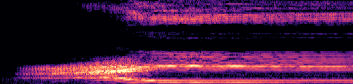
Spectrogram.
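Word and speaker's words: عين: হলো আইন শিক্ষার্থী বন্ধুগণ এই যে কণ্ঠনালীর মধ্যখান থেকে উচ্চারিত হবে এর আগে আমরা হা পড়েছি না একই জায়গা থেকে উচ্চারিত হবে এই দুইটি হরফ আইন শেষে জিহ্বার আঘাত তার বরাবর উপরে তালুর সঙ্গে লেগে যাবে এই যে লক্ষ্য করুন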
